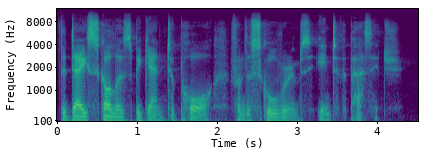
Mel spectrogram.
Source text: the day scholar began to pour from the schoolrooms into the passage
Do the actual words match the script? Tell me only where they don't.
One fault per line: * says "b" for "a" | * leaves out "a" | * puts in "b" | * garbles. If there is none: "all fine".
* says "scholars" for "scholar"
